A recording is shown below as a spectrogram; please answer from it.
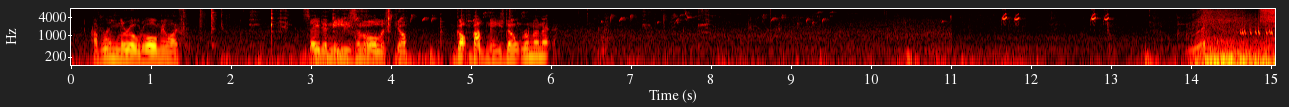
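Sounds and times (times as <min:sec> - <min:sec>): outdoor background noise: 0:00.0 - 0:15.0
small birds chirping: 0:03.2 - 0:12.0, 0:12.7 - 0:13.1.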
